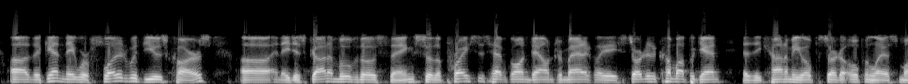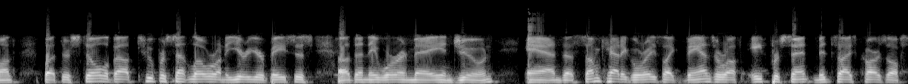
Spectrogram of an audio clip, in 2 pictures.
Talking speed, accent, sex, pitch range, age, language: 235 wpm, American, male, 110-125 Hz, 50-69, English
